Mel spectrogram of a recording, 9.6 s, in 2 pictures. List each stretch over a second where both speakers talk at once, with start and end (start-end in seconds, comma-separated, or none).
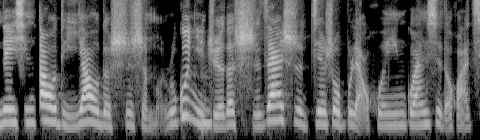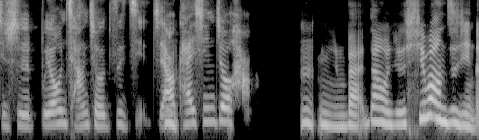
none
